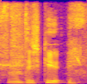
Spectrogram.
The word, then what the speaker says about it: Montesquieu: Montesquieu. Pero lo ha dicho así porque hay que pronunciarlo así.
